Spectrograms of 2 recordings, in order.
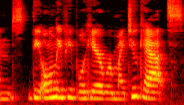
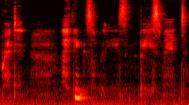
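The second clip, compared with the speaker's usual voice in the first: soft, breathy whisper under the breath. Retelling a phone call about someone in the basement: imitating a whisper. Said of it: "I was literally whispering".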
